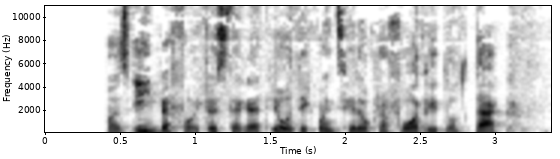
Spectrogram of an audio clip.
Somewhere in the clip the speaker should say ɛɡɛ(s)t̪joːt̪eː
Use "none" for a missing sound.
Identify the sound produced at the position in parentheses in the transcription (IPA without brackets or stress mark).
none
